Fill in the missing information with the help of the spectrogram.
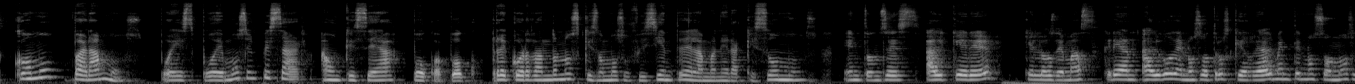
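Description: A woman's voice: mid-range voice, roomy sound. A woman from Sonora with a northern Mexican accent, co-hosting a casual podcast and telling stories animatedly, mimicking other people's voices. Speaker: podcast co-host. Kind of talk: casual podcast chat and advice.

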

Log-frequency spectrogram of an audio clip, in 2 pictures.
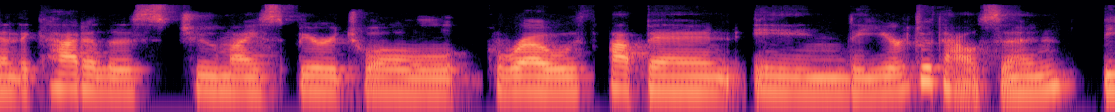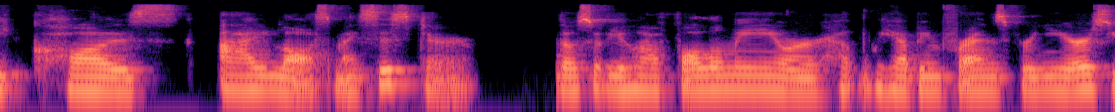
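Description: A woman's voice: deep voice, vocal fry. A woman from Venezuela, hosting a podcast and telling her personal story in an earnest, heartfelt way. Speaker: podcast host.

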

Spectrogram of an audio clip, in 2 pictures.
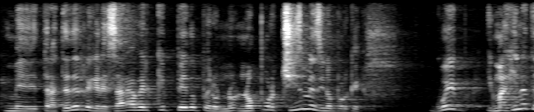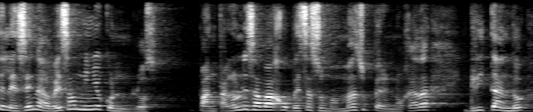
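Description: A man with a Mexico City accent telling a personal story in casual, slangy speech, often repeating and restarting words. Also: fairly high pitch. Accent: Mexico City Spanish. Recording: echoey room with long reverb.

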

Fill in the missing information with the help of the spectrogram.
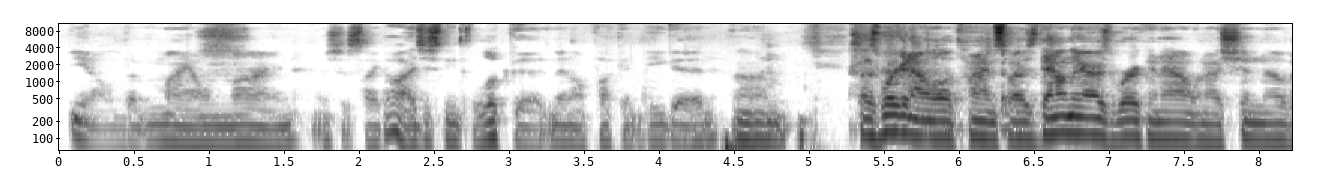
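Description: Low husky-voiced man. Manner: rambling, heavy use of "like" and profanity. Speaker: guest in recovery. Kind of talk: casual storytelling interview.

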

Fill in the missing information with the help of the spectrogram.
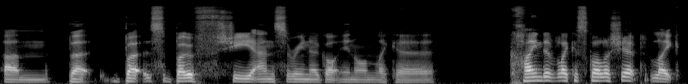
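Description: A man's voice: medium pitch, a little slow, darkish tone, clear, resonant tone, no room sound. Hesitant man playing a tabletop character. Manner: hesitant, many fillers and restarts while improvising. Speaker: player.

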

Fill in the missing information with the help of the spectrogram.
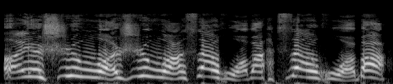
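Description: A slow-talking, dim but good-natured pig-monk from a children's storybook, voiced by a woman. He speaks in a plain rustic way, a little high in pitch. The sound is dry and close. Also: expressive, dry recording. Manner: rustic folksy talk, calls himself 俺老猪. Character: clumsy greedy pig-monk, male, simple-minded.

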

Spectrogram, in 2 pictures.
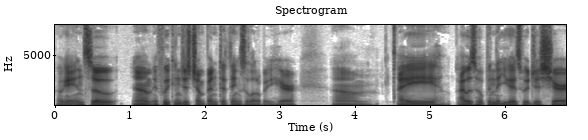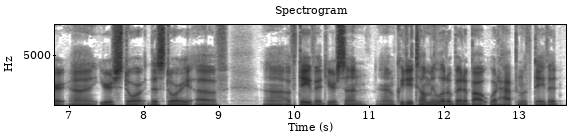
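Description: Low gravelly guy interviewing people, dry close sound, gentle and a bit halting. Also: no room sound. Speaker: interviewer host. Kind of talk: podcast interview.

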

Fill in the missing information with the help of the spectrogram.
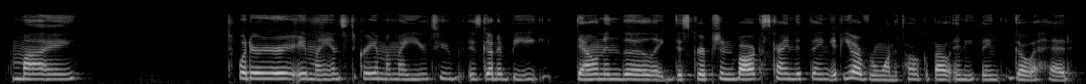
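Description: Halting, soft-spoken woman venting. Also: high-pitched. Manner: halting, many fillers and restarts. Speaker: vlogger. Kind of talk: personal venting monologue.

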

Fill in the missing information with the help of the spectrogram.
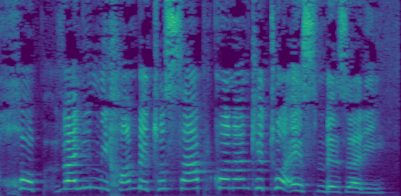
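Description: A woman voices a chatty little girl for a short-story audiobook, using a very high, sing-song pitch set above her natural voice. The girl is curious and quick, asking question after question.

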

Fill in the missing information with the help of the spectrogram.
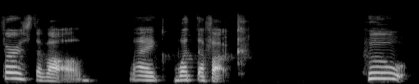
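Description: A woman's voice: on the low side, little pitch movement, takes it slowly, a little mellow, no room sound. A woman with a congested, stuffed-up nose from allergies, co-hosting a casual podcast from home. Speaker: podcast co-host. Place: at home on a couch, recorded over a video call.

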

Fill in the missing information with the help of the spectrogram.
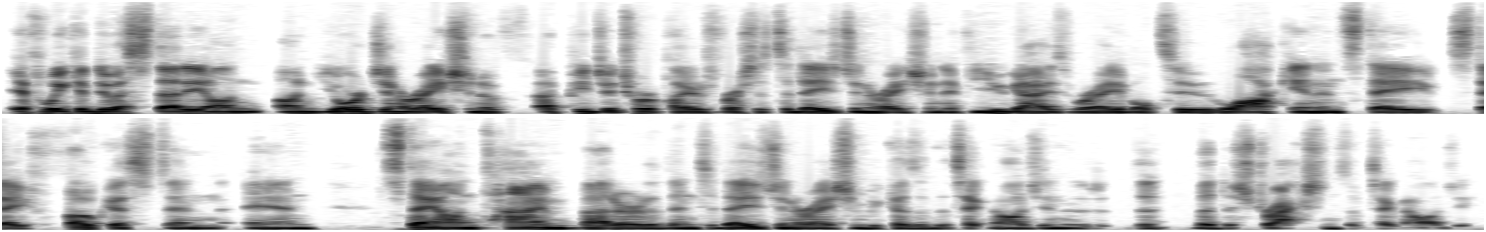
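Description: A man's voice: low voice, little pitch movement, brisk, a little mellow. A man in his thirties, a golf coach co-hosting a podcast, chatting casually with lots of restarts. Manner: rambling, frequent restarts and fillers. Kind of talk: casual chat. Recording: dull lo-fi podcast audio.

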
